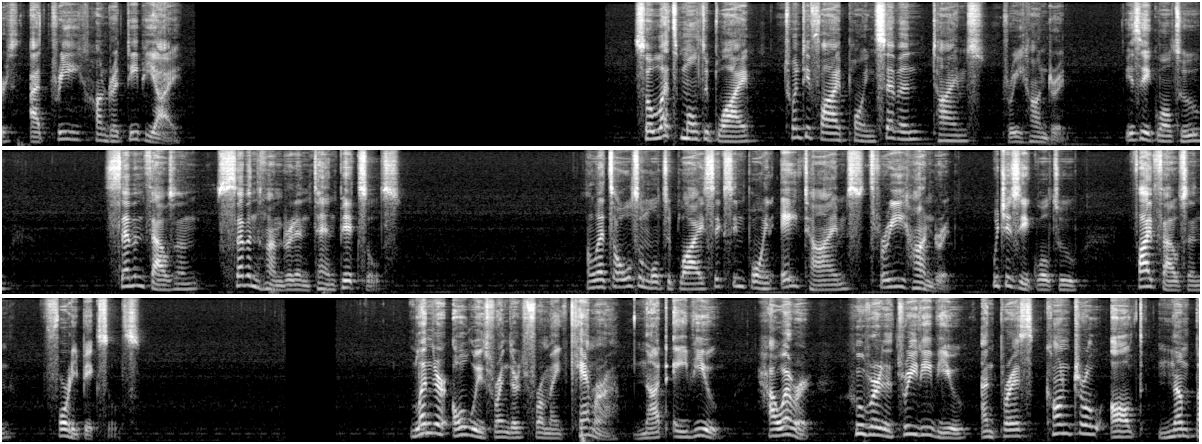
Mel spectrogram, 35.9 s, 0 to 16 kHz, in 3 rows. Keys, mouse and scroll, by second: 1.9 click, 13.0 click, 16.1 Tab, 18.5 click, 24.5 click, 32.5 click.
